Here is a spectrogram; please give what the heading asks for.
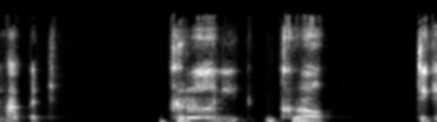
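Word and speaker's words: grand: इट एज ओ और जो डी है लास्ट में वो साइलेंट कंसोनेंट है we don't रीड सो so this will be grow. अगर इसको प्लूरल बनाना है तो we will add एस but like it it will sound same.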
